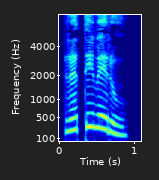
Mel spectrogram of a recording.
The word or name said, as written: ರತಿವೆರು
